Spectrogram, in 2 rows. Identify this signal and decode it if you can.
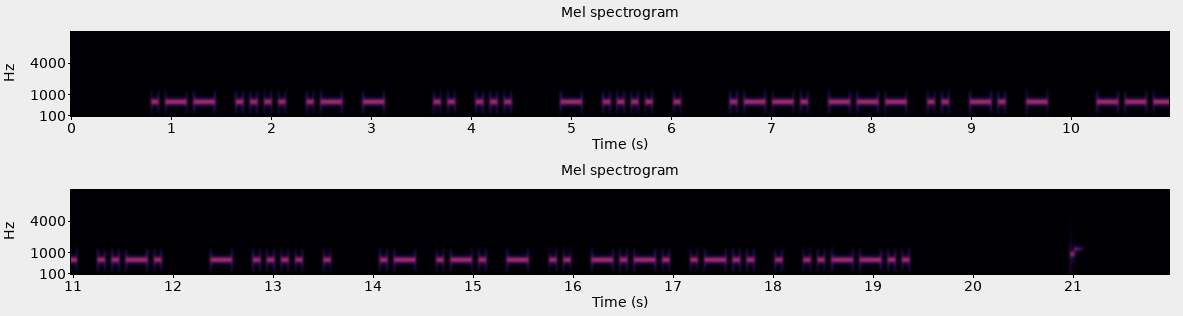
Morse code, heard as a keyed tone, about 17 wpm, 700 Hz. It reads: WHAT IS THE POINT OF THE ARTICLE?
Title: Sentences from Top 1000 Words - Review Part 5 - 17wpm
